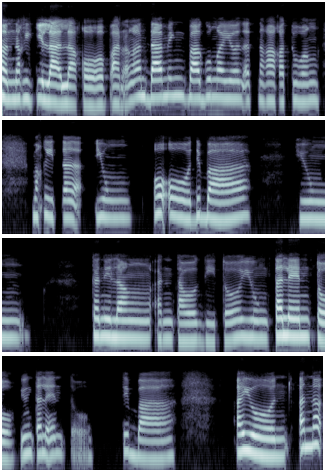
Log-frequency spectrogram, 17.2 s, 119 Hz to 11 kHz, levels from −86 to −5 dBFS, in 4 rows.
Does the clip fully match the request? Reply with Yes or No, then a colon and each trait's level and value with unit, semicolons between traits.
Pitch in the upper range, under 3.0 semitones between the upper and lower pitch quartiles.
Yes: high, 220 Hz; narrow, 2.4 semitones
